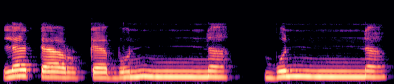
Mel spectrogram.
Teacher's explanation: اس میں ہم نے بہت اچھے طریقے سے غنہ کرنا ہے نون پہ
